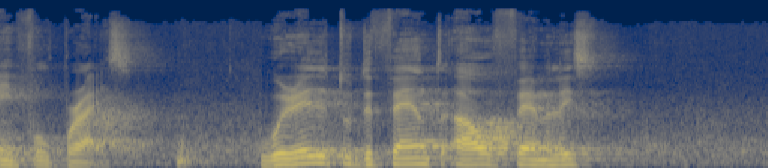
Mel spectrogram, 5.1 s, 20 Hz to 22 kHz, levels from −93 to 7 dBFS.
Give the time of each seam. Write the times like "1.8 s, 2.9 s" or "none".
1.7 s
